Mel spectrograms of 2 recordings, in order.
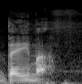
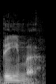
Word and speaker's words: bema: We call that the Bema. Some pronounce it Bema. Tomato, tomato. Bema, Bema. I was taught in Greek to pronounce it Bema. But that's okay if you want to say Bema.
